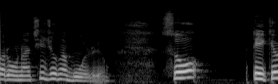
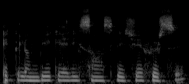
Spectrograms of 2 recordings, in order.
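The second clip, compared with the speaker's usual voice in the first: guided meditation; 2 semitones lower, 6 dB quieter than usual. Acted. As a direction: guide listeners gently into stillness, softening on repeated phrases. (धीमी, शांत ध्यान कराने वाली आवाज़)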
